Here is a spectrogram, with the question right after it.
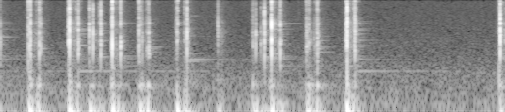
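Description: Fingertips press keys on a small Cherry MX mechanical switch tester with clear plastic keycaps, giving a run of sharp, clicky taps. Each press is a quick snap with a bright top and a low thud underneath, coming in irregular bursts before falling quiet and ending on one last click.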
